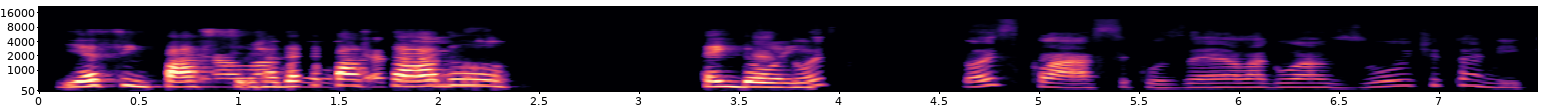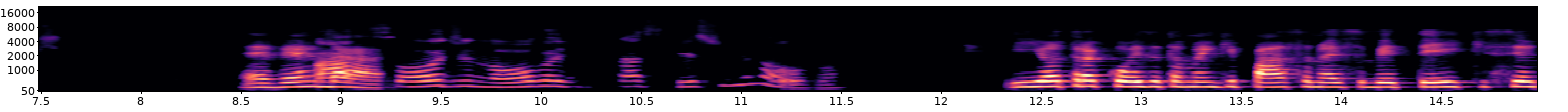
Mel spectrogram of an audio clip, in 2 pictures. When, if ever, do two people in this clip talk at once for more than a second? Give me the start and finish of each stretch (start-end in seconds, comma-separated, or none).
0.7-2.3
